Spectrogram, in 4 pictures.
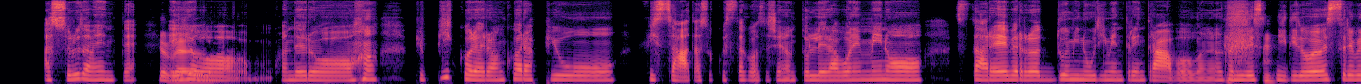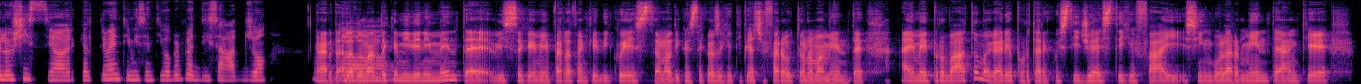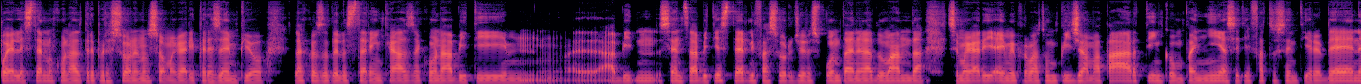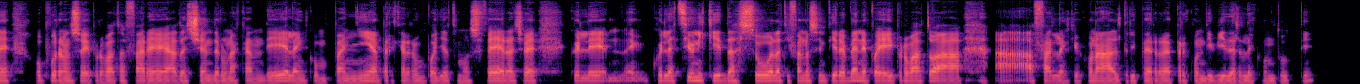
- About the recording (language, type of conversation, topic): Italian, podcast, C'è un piccolo gesto che, per te, significa casa?
- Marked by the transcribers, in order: chuckle; "cioè" said as "ceh"; chuckle; "proprio" said as "propio"; "cioè" said as "ceh"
